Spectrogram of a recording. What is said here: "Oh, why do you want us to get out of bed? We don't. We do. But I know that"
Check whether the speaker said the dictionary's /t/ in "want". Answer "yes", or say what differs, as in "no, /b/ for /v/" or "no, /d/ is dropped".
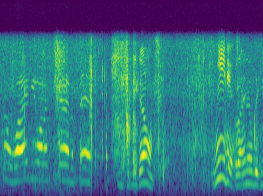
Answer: no, /t/ is dropped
